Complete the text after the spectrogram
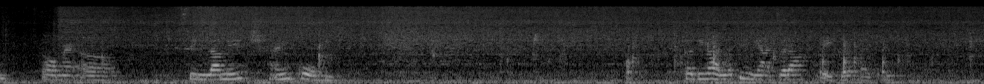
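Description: Chopped vegetables tumble into a pot.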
